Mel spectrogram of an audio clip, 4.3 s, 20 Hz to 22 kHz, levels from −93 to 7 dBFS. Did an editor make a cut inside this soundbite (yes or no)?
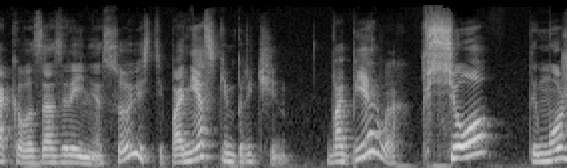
no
